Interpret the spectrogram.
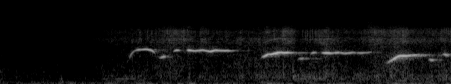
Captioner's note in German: pfeift weiter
